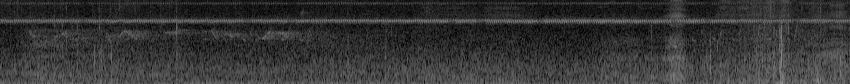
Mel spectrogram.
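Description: A steady, high-pitched insect drone holding one note, with a few faint short calls in the first few seconds and soft footsteps on sandy ground near the end.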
